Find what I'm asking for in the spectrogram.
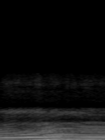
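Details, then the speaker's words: Nitro RC engine running excessively rich with heavy smoke, under load then off load: high buzzy note that holds and recovers quickly as load comes off, smoke unchanged; sign of an excessively rich mixture. "See, very fast recovery, still smokes, no problem. This is the sign of a very rich engine, excessively rich."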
